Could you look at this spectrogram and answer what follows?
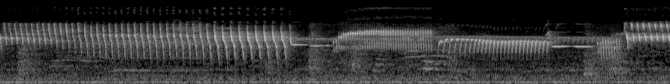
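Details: Canary mating song, used as a lure to stimulate other canaries: a dense, buzzy high trill for about three seconds, then steady whistled tones and a rolling trill, with a faint low hum behind.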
